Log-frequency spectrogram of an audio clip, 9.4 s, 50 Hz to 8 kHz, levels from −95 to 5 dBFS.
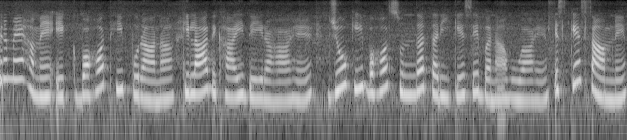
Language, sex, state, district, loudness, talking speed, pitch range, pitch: Hindi, female, Rajasthan, Churu, -17 LUFS, 140 wpm, 230-300 Hz, 255 Hz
